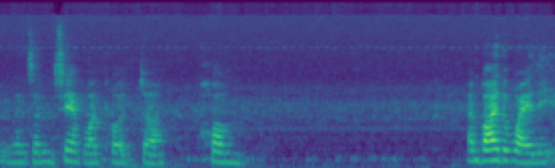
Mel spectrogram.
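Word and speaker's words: không: no or zero okay it's spelled k h o n g and i don't know why but the ng when it's at the end of a word sounds like an m and it's at the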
